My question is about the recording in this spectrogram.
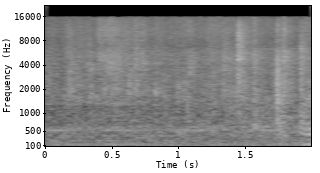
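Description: Paper rustling and crinkling in the hands as a folded letter tied with ribbon is opened, in short bursts that get busier near the end, over a faint steady low hum.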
